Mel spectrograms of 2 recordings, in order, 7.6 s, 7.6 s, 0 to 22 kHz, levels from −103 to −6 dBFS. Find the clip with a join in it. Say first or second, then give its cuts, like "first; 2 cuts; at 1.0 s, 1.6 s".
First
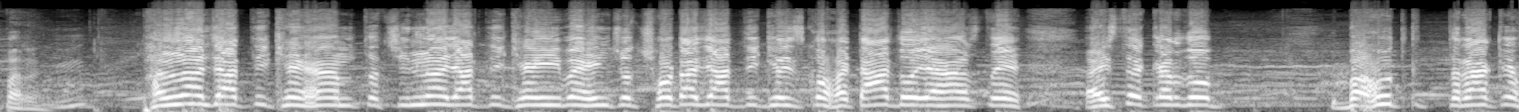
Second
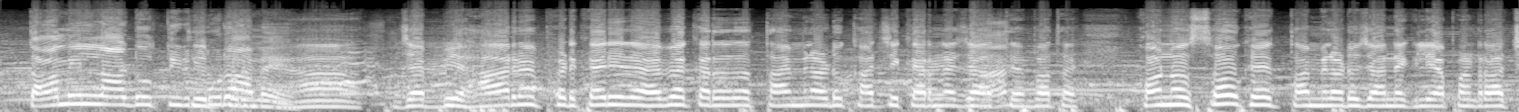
second; 1 cut; at 1.9 s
